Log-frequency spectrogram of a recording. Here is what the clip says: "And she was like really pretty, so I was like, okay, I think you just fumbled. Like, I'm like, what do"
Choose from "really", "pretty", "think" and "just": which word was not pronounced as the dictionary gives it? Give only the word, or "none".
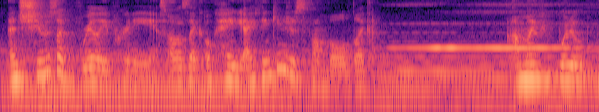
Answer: none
